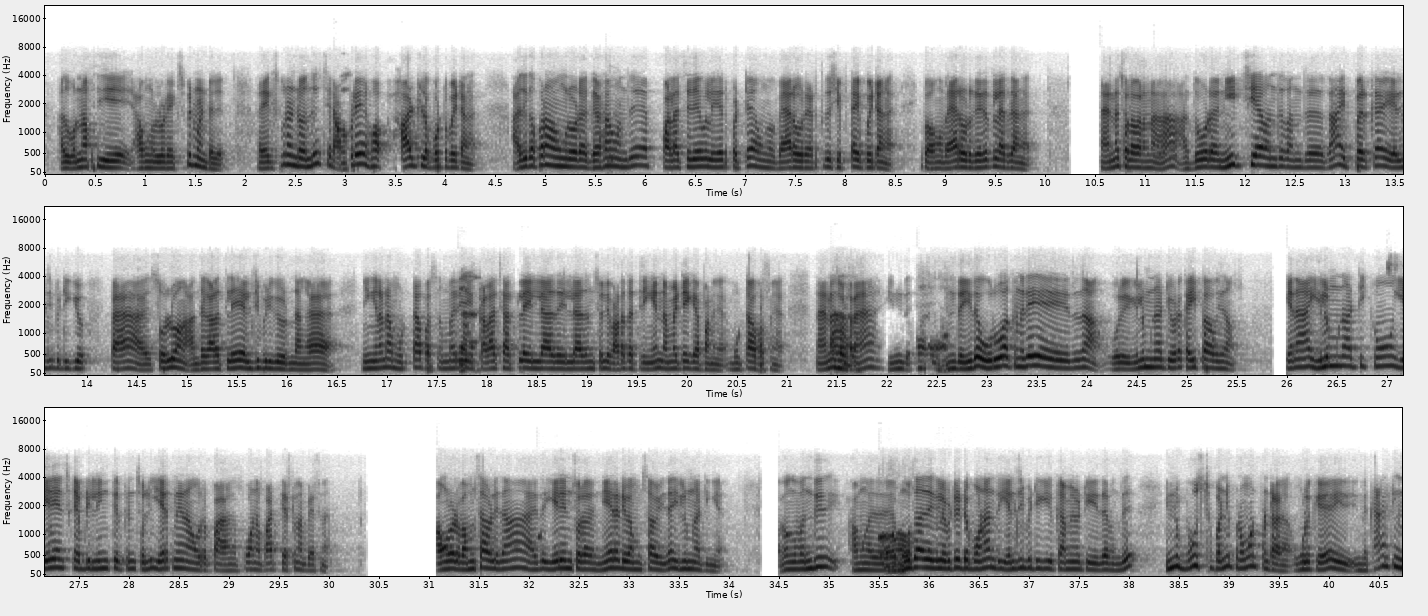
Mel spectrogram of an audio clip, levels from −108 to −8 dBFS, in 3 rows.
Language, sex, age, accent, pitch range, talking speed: Tamil, male, 20-39, native, 155-185 Hz, 180 wpm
